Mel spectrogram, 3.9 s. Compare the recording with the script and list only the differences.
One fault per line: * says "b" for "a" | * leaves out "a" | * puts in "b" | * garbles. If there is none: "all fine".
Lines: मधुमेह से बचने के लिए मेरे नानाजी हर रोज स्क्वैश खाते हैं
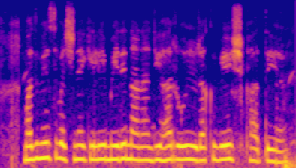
all fine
